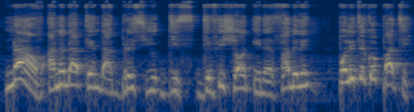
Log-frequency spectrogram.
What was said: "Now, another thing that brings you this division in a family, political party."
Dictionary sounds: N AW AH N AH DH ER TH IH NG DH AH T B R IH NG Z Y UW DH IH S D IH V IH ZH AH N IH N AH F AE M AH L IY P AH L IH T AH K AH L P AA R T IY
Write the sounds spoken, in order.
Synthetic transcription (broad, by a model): N AW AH N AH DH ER T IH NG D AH T B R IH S Y UW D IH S D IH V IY SH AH N IH N AH F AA M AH L IY P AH L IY T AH K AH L P AA T IY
